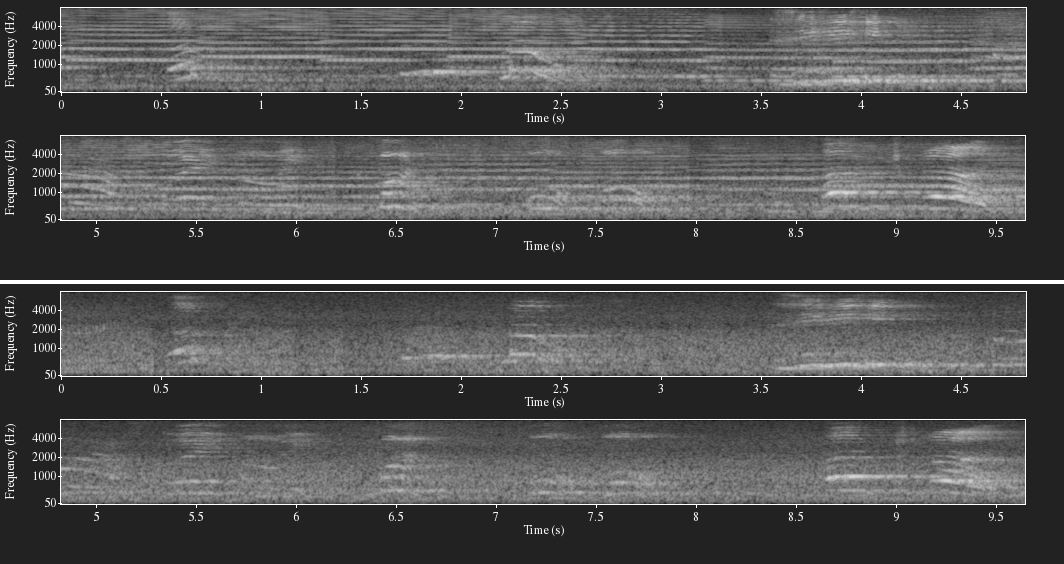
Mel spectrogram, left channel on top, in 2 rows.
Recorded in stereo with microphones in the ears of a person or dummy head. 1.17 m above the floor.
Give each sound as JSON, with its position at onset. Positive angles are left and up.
{"t": 0.5, "sound": "a child speaking", "side_deg": 75, "distance_m": 3.5}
